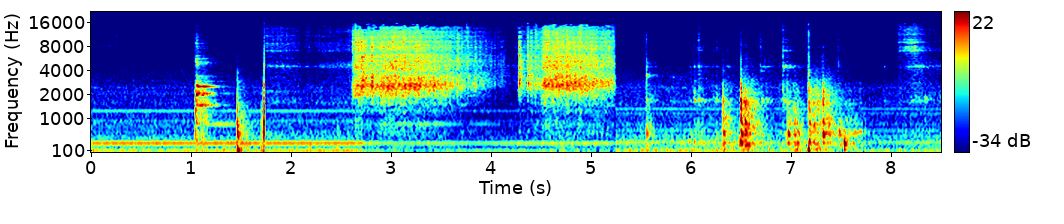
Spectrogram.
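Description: A glass jar lid clinks.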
